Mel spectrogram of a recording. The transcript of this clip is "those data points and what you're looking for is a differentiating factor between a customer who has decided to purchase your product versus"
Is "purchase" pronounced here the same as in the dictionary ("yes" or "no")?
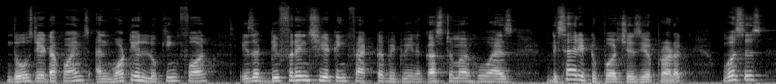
yes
